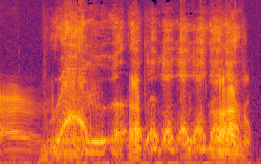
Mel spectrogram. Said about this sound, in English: As I say at the end of every episode of Paleo Bites, just the Carnotaurus roar from Dinosaur.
